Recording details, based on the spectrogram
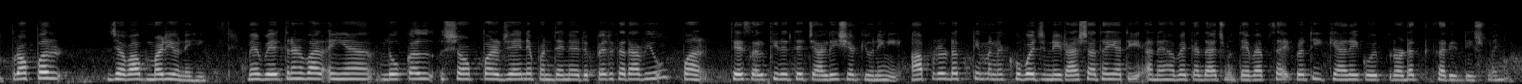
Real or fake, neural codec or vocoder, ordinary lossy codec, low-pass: fake; codec, 16 kHz, 2 kbps, X-Codec, HuBERT features, trained on LibriSpeech; none; none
